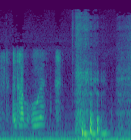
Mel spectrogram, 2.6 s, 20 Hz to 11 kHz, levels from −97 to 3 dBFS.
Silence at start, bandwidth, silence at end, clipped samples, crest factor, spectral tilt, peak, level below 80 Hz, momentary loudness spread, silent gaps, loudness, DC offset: 0 s; 9.4 kHz; 0 s; under 0.1%; 20 dB; -6 dB/octave; -14 dBFS; -48 dBFS; 13 LU; none; -35 LUFS; 0.9%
